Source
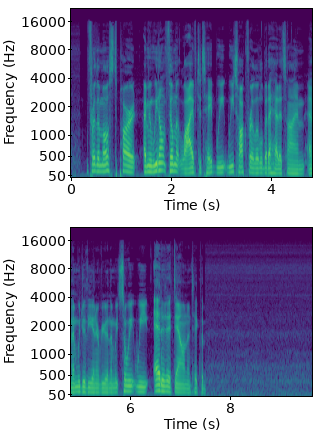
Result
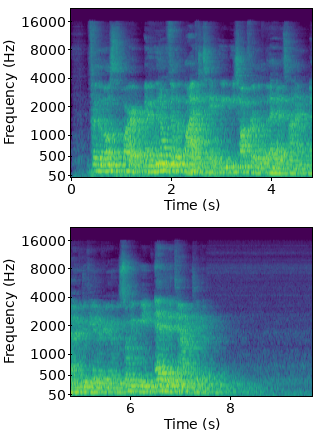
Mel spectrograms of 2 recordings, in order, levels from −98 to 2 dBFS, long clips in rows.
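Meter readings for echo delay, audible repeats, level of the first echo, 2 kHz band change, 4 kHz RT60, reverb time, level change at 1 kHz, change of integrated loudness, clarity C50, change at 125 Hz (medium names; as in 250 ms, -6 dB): no echo, no echo, no echo, +9.0 dB, 1.0 s, 1.7 s, +9.0 dB, +11.0 dB, -3.0 dB, +13.0 dB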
